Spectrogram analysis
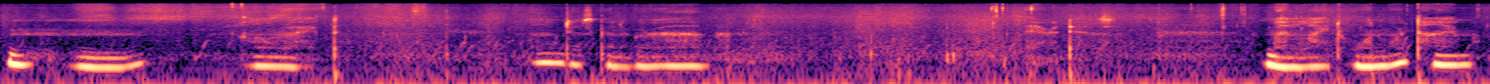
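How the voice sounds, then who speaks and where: A young adult woman whispering softly and reassuringly in an ASMR roleplay, recorded close on a studio mic in a small dark room. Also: sits low, background noise. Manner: soft whispering, gently reassuring. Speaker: ASMR creator.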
